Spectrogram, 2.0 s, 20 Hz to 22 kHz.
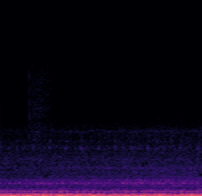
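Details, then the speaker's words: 1998-04 Mustang GT V8 with high-energy cam, after fixing P0357 code (previously raspy, stuttering, popping misfire): deep steady idle with mild cam lope, even firing, no popping; healthy idle, immediate throttle response. "this uh car does have a uh high energy cam on it so it does have a little Rumble to it but other than that the accelerator once I step on the gas is giving an immediate [Music] throttle"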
